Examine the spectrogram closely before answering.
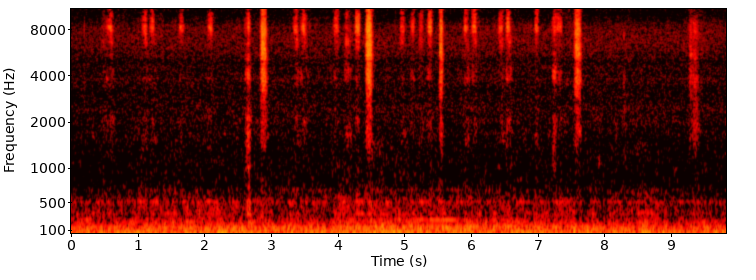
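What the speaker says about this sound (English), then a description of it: "So I'm going to write the title or the name of that up here" A pen writes a title into a planner, faint scratchy strokes coming in short irregular bursts over a constant low rumble of room noise.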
